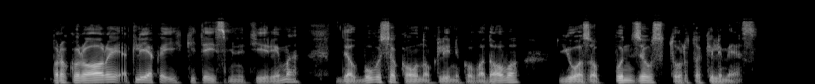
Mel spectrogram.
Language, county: Lithuanian, Šiauliai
